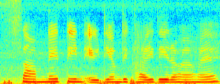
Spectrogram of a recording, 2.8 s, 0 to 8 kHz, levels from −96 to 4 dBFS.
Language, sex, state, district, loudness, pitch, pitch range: Hindi, female, Chhattisgarh, Raipur, -14 LUFS, 245 Hz, 235-265 Hz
